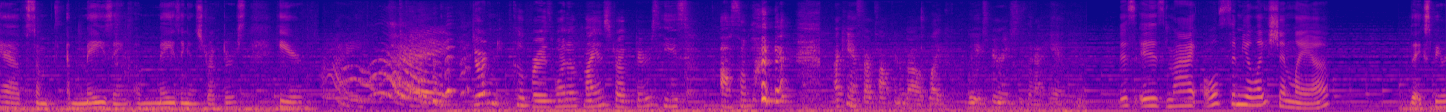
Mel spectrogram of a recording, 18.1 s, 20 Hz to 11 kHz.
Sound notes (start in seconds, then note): 9.4 laughs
